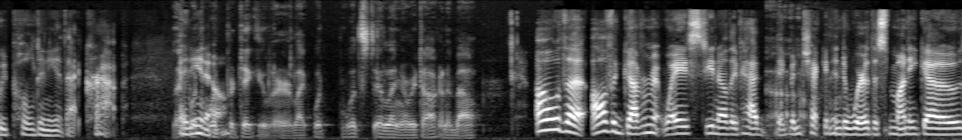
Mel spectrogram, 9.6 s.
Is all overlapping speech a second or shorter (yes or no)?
yes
